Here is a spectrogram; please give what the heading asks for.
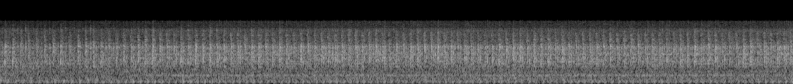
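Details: Tamoretti with replacement carb idling after air-fuel and idle screw adjustment: quick, even single-cylinder putter about three and a half beats a second, no misses; owner judges it near optimum setting.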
